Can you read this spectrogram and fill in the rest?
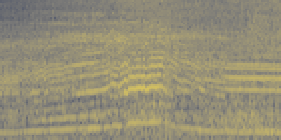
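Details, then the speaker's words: Nitro RC car engine being tuned on the high-speed needle: the revs climb sharply into a rising howl, then sag and stumble back to a rough idle; lean mixture bog. "it revved and it went Bo oh that's because there's not enough Nitro right not enough we've gone two fights to weak too lean whatever you want to say"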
